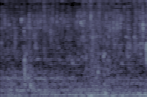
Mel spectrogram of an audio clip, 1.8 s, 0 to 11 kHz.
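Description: Toilet tank on a 2002 Crane Atlas refilling after a flush with hard, mineral-heavy water, a steady close hiss of running water with faint splashy trickles throughout.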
